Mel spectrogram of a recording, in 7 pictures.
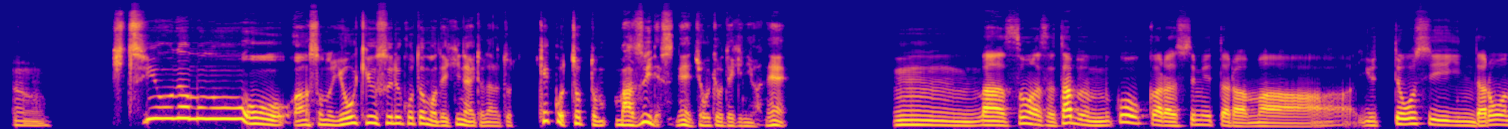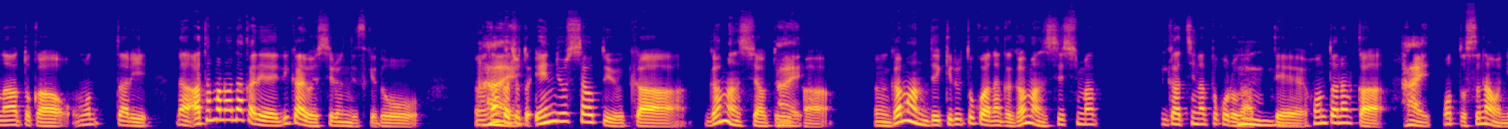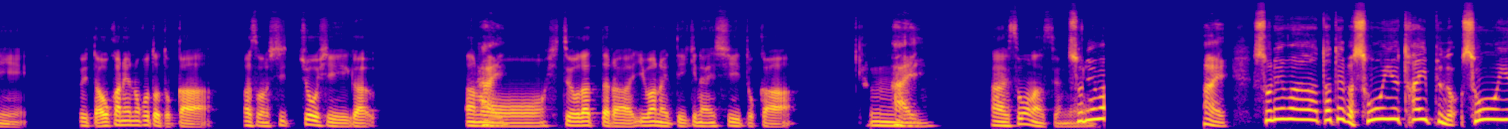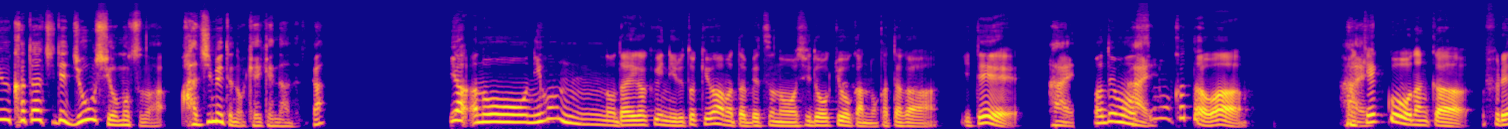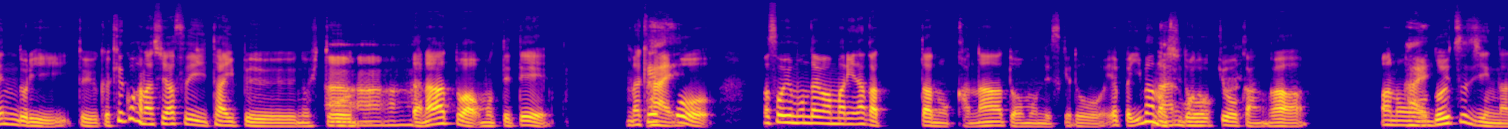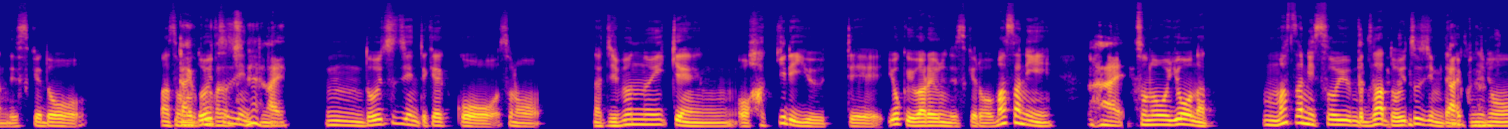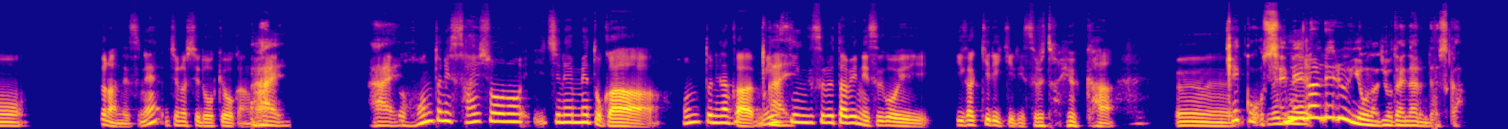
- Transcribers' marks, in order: chuckle; lip smack; laughing while speaking: "するというか"
- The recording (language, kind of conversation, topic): Japanese, advice, 上司や同僚に自分の意見を伝えるのが怖いのはなぜですか？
